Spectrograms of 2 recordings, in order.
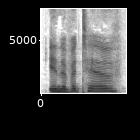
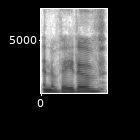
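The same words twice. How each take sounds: First: It is said with a British pronunciation. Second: It is said with an American pronunciation.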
